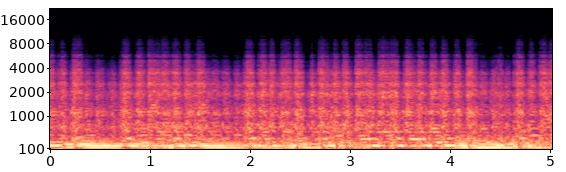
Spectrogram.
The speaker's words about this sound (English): Something like that. Yeah. So it's just like a kind of a crunch sound that's boosted a little bit.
